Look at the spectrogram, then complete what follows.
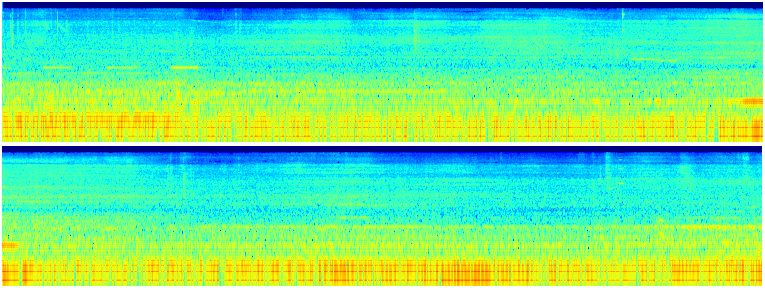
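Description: Hydraulic excavator's diesel engine running steadily under working load, a deep, continuous rumble. A reversing alarm beeps a few times in the first couple of seconds.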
